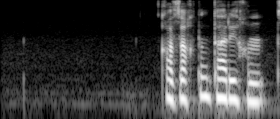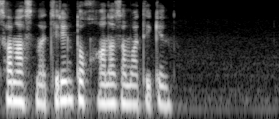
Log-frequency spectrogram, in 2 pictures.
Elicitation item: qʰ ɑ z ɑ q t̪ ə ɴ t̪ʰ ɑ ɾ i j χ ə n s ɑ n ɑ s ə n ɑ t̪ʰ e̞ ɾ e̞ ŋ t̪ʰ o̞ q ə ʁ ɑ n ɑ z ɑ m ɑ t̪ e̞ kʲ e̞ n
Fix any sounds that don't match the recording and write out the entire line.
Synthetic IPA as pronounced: qʰ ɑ z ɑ q t̪ ə ɴ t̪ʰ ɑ ɾ i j χ ə n s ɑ n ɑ s ə n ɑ t̪ʰ e̞ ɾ e̞ ŋ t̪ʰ o̞ q ə ʁ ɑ n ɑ z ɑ m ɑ t̪ e̞ kʲ e̞ n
